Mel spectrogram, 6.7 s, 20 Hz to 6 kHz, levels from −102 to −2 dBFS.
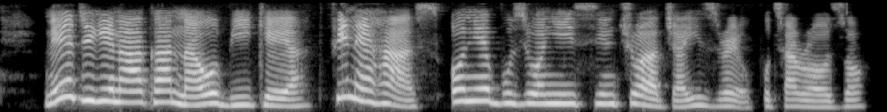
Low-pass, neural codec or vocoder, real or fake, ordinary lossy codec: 5.4 kHz; none; real; none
